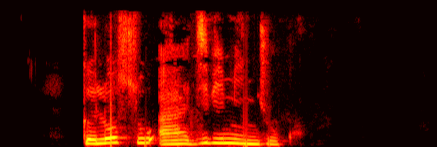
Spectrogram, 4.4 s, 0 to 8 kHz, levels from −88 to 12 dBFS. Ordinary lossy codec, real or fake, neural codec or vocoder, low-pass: AAC, 48 kbps; real; none; 7.2 kHz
